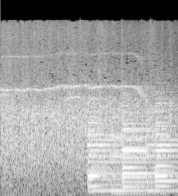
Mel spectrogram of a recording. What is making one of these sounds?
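A piano plays.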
